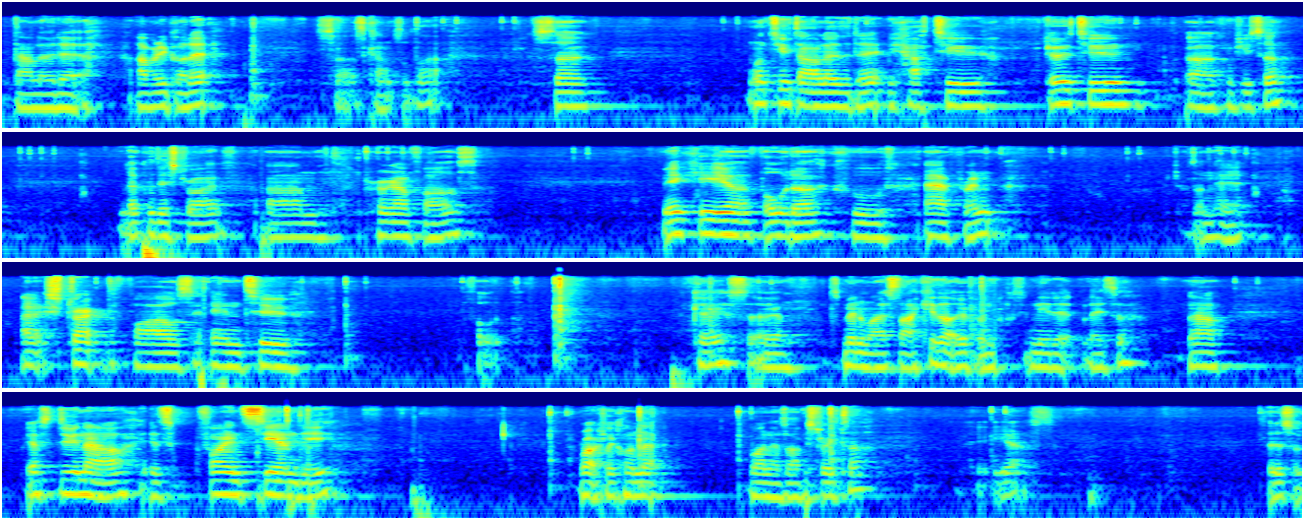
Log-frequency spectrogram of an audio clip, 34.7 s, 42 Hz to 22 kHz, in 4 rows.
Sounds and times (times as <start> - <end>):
Speech: 0.0 - 4.1, 5.0 - 8.7, 9.4 - 12.0, 13.1 - 15.6, 16.5 - 19.5, 20.4 - 20.8, 21.8 - 25.6, 26.2 - 28.4, 29.8 - 33.1, 34.4 - 34.6.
